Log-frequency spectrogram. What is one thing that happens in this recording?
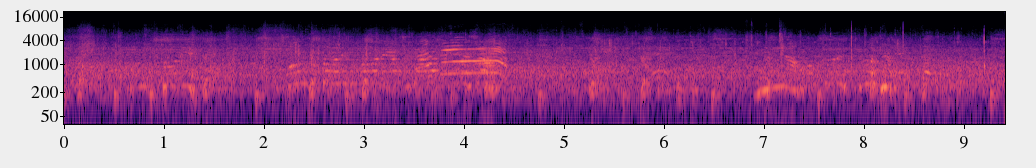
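Many runners' footsteps patter on a paved road.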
